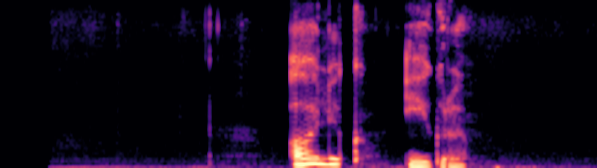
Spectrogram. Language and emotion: Russian, sad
